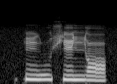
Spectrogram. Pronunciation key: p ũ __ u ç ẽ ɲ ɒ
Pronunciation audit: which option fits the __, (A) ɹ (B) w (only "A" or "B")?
B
